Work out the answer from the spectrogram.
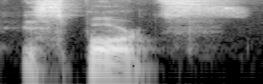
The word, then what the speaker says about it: sports: Lucenid, remember that you have to pronounce the last consonant on the word. In this case, sports.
